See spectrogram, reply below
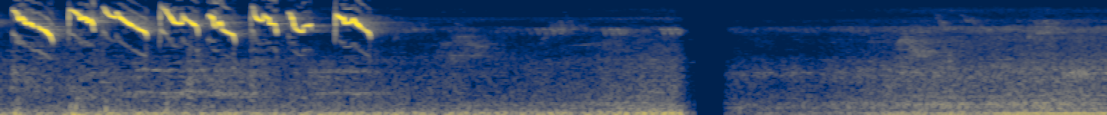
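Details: Oriental white-eye training song for cage birds: a brief two-second flurry of eight high, falling, whistled notes, followed by soft background noise and a short silence.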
